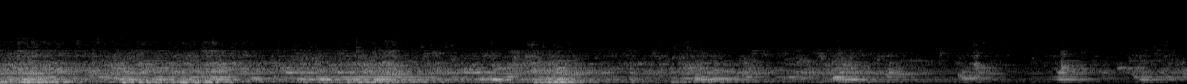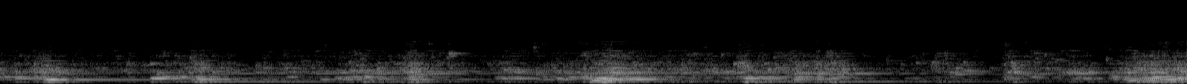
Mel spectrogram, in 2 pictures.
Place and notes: Rostrevor, N. Ireland - Tide Coming In Over Metal Stairs
Recorded with a pair of JrF contact mics and a Marantz PMD661
Newry and Mourne, UK, 18 February 2016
